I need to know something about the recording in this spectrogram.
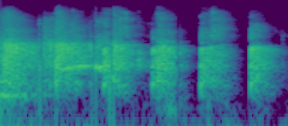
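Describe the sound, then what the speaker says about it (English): A comedy show audience claps in a few rhythmic bursts, about six clustered rounds of applause in quick succession, close and moderately loud. "Clap it up."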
